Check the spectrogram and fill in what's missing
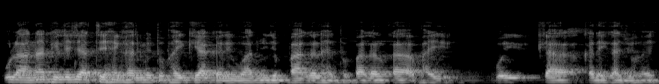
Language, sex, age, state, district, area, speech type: Hindi, male, 45-60, Uttar Pradesh, Prayagraj, rural, spontaneous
